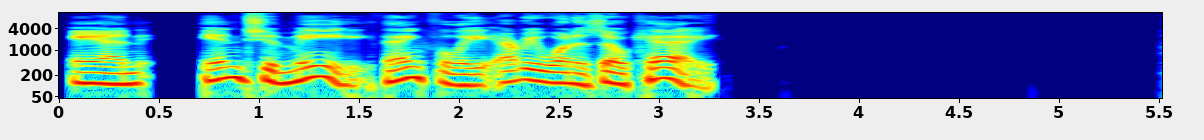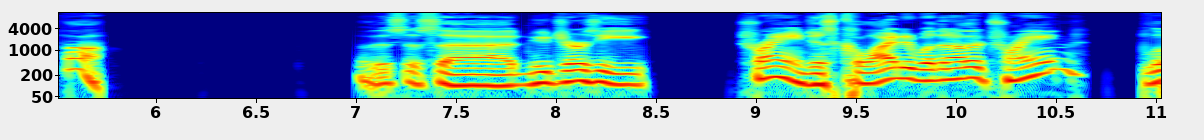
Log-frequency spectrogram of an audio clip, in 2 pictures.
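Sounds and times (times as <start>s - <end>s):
man saying huh: 5.5s - 5.8s.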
